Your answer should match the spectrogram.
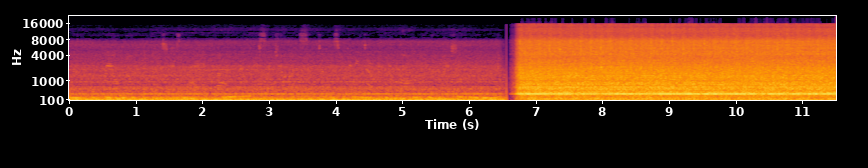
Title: Engine misfire :(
